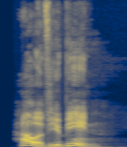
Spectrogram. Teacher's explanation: Have and you are said together, and there's a stress on the word been.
